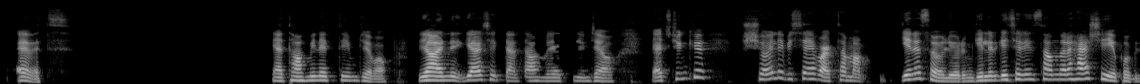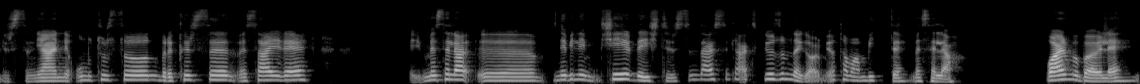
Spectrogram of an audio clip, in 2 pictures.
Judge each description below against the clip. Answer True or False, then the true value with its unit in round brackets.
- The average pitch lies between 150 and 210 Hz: True (190 Hz)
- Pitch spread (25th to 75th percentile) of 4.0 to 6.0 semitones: True (5.3 semitones)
